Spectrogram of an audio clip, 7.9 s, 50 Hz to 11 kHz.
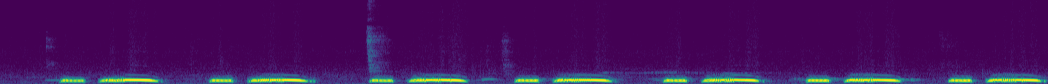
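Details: Spotted dove singing in the 'thổ sấm' voice style, in a rapid 'thúc gù' cooing. Low, hollow coos come in paired phrases, a short note and then a longer rolling one, repeated steadily about every 0.8 seconds.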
